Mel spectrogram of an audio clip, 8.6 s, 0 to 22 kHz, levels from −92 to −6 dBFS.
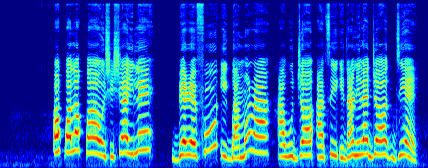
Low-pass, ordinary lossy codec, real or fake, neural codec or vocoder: none; none; real; none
